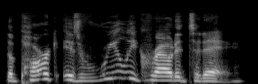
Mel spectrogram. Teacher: the falling tone at the end makes it clear this is a comment not a question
